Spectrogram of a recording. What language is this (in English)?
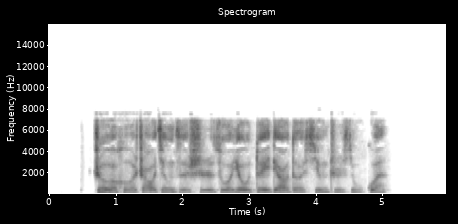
Chinese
